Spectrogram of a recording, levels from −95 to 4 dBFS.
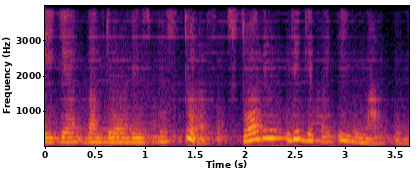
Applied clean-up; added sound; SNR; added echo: neural separator model SepFormer DNS4.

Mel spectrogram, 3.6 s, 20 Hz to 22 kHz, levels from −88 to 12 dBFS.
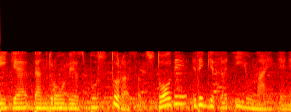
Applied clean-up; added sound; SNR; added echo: none; none; none; none.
